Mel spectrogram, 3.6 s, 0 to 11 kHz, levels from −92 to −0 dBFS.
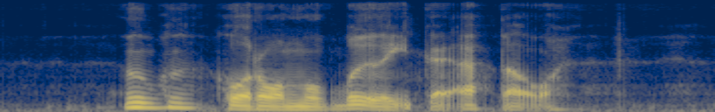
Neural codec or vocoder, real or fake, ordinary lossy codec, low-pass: autoencoder, 22.05 kHz, a latent of 192 numbers a frame, VITS, trained on many speakers; fake; Opus, 24 kbps; 9.9 kHz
